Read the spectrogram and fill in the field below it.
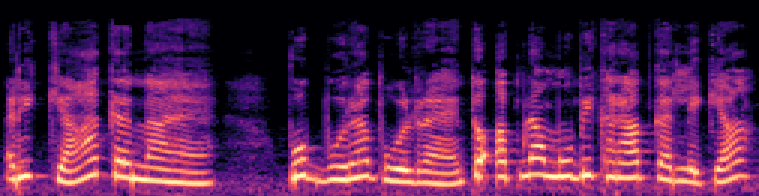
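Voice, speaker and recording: A woman plays a young wife and mother in a cartoon moral tale. Her voice is fairly high. She is gentle, polite and forgiving. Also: expressive, unhurried. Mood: placating. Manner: soft-tempered, polite. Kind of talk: cartoon moral story acting.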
